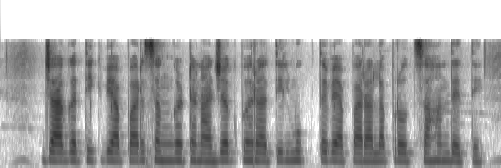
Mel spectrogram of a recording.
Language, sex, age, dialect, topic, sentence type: Marathi, female, 25-30, Northern Konkan, banking, statement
